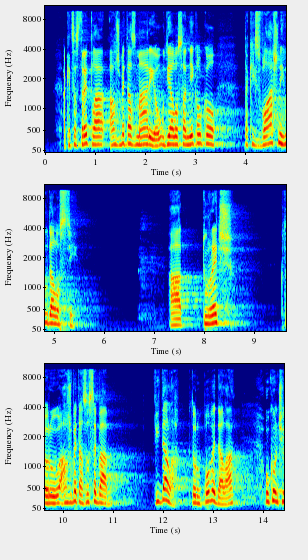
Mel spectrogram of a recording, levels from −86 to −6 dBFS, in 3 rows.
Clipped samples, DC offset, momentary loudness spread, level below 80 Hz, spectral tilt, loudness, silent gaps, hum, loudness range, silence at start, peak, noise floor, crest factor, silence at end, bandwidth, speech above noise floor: under 0.1%; under 0.1%; 13 LU; -54 dBFS; -6 dB/octave; -17 LUFS; none; none; 5 LU; 0.4 s; 0 dBFS; -69 dBFS; 18 dB; 0 s; 10 kHz; 53 dB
